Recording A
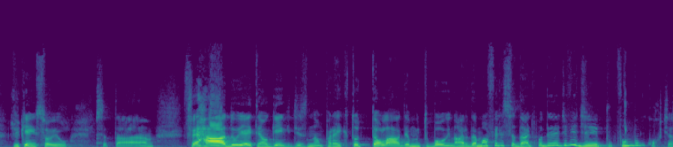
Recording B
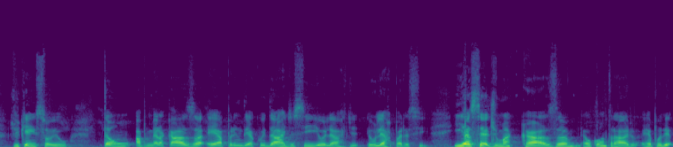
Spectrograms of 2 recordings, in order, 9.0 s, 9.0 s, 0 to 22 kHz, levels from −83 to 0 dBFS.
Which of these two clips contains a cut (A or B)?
A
